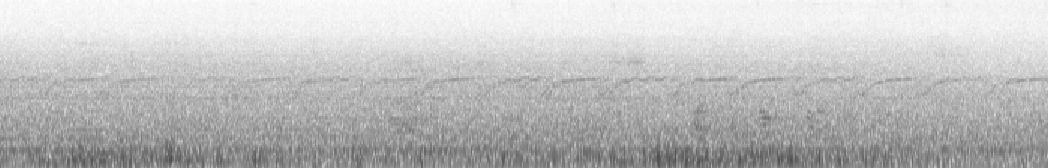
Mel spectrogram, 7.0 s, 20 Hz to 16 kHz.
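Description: Korail 311000-series electric multiple unit approaching along the track: a steady low rumble with wind on the microphone. A faint high chirp repeats about twice a second over it.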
